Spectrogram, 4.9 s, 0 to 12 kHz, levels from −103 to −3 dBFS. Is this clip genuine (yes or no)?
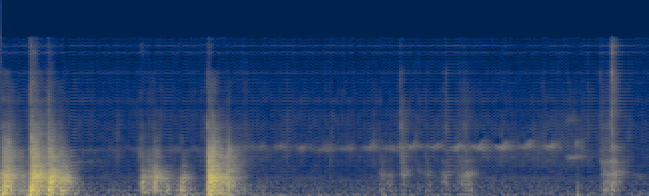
no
